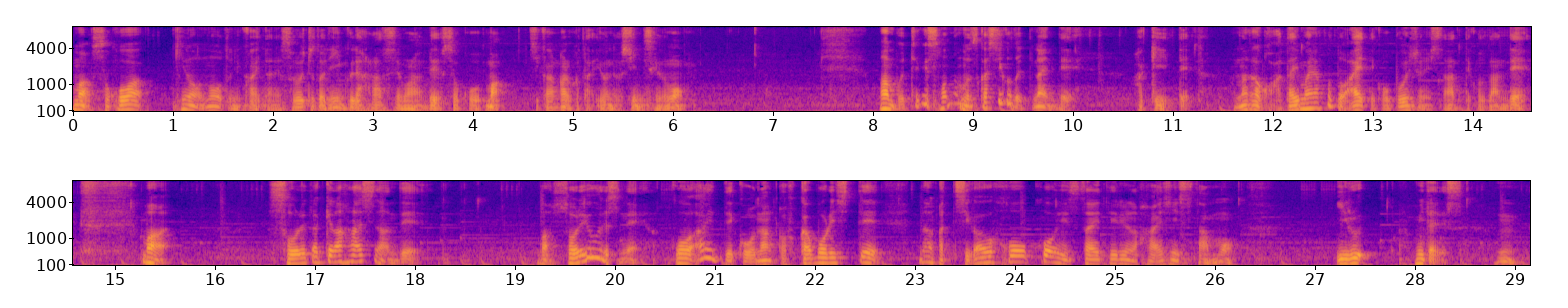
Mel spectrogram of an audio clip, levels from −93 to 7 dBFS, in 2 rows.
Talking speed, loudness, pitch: 380 characters per minute, -23 LUFS, 90 Hz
